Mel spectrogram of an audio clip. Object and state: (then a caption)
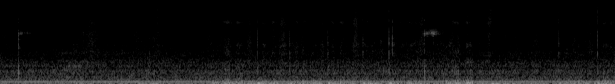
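Pen writing on a paper notebook page. A hand writes with a ballpoint pen on a grid paper notebook page, the pen tip scratching softly across the paper in short, uneven strokes. The quiet scratching rides over a steady low hum, with a few faint bright ticks, and grows slightly busier after the first two seconds.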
